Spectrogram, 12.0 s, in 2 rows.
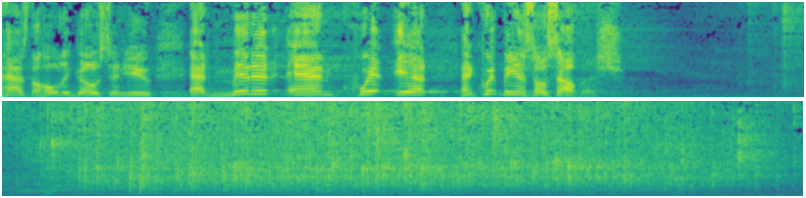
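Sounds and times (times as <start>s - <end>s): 
speech: 0.0s - 4.7s
tepid audience clapping: 5.6s - 12.0s.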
